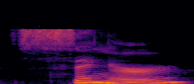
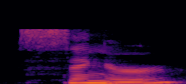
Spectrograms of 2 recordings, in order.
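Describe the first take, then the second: The two takes are said the same way.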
